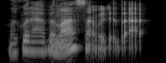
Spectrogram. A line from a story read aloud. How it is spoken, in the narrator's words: Jack murmurs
